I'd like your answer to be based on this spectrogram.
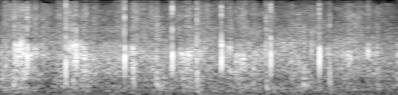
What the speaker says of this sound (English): You give a round of applause.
